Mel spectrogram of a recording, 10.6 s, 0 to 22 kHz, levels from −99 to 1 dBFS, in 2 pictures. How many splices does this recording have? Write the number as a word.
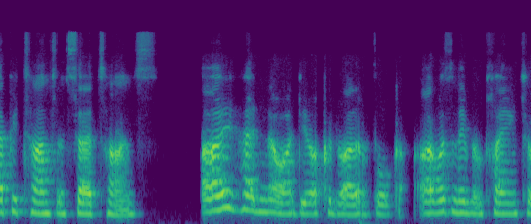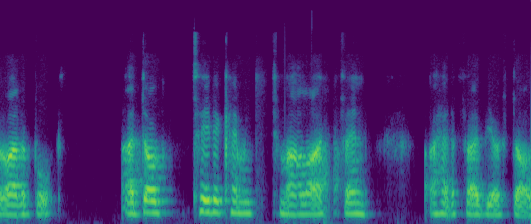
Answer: two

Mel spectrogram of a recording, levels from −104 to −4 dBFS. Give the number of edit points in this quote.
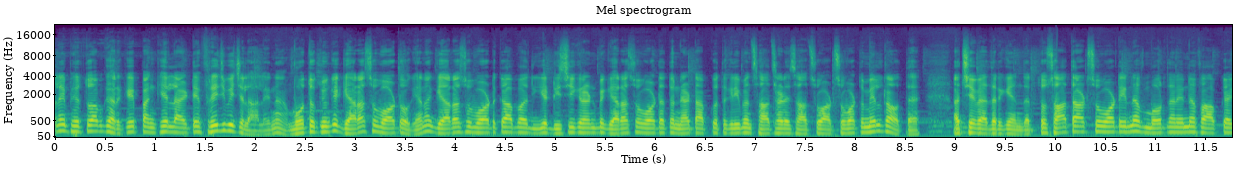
zero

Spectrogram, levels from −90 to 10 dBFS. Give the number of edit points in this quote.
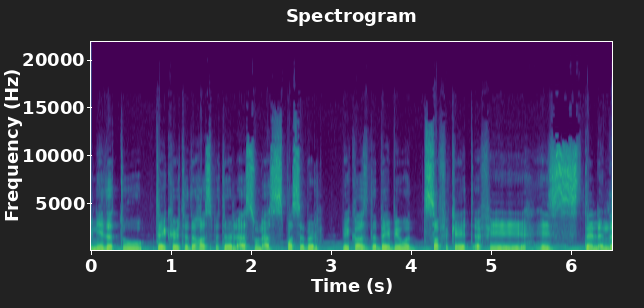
zero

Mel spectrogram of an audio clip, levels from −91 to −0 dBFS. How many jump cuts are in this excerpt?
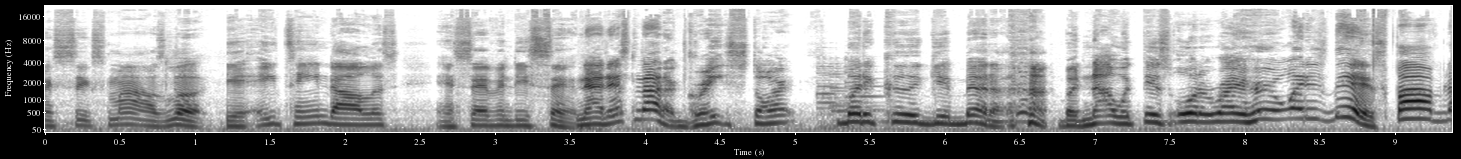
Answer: three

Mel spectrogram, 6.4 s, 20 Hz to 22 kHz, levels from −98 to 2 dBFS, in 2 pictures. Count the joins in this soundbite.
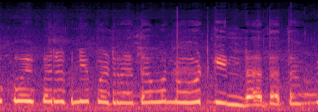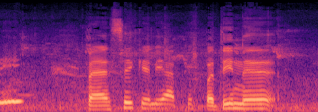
one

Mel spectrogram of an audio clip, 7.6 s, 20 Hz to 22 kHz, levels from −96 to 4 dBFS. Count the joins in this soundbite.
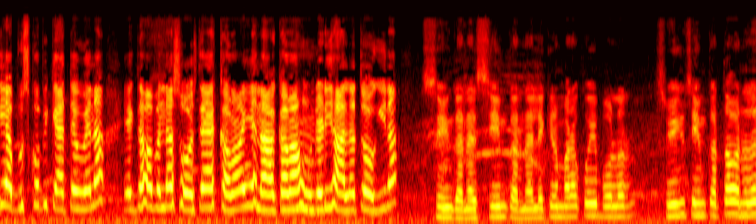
one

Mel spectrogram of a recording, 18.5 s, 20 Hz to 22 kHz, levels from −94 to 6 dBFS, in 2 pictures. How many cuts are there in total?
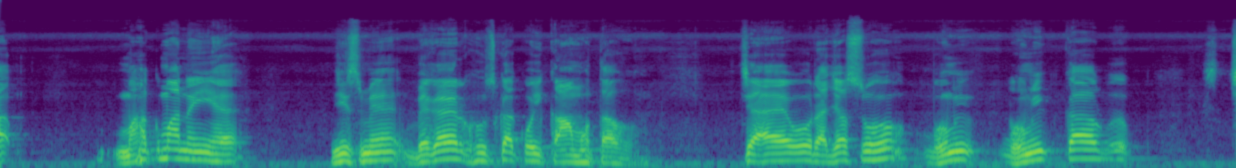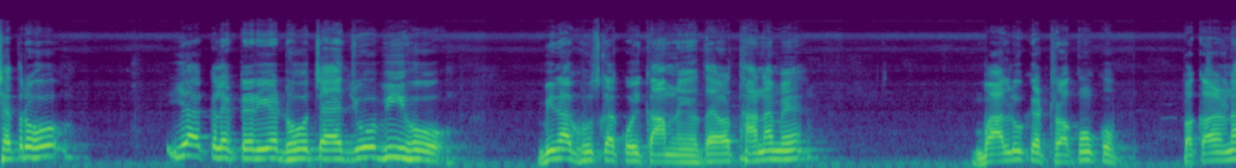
zero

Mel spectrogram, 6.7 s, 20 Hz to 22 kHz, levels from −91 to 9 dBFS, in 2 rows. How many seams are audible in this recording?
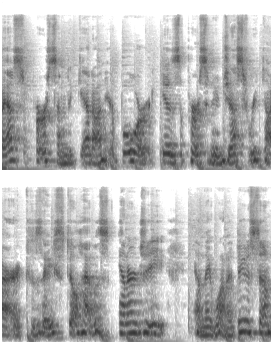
one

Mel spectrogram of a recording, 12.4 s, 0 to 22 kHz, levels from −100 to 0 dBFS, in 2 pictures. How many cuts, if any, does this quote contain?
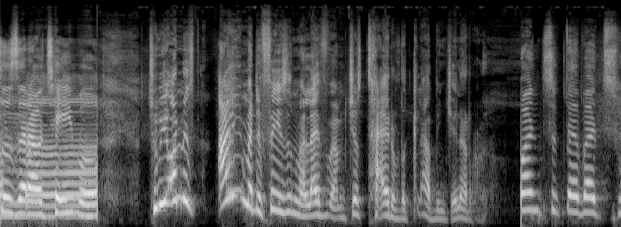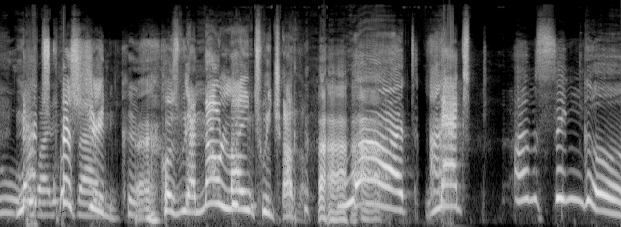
two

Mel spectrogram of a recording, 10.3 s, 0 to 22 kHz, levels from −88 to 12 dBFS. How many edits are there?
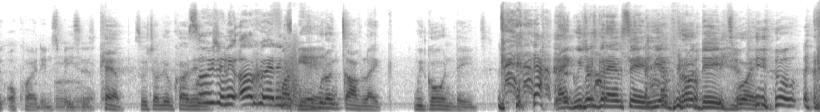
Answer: one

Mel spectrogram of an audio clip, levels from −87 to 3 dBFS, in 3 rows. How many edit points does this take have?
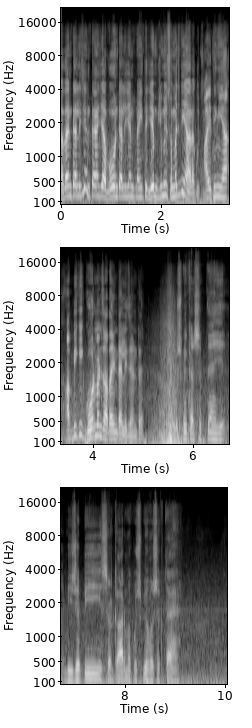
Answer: one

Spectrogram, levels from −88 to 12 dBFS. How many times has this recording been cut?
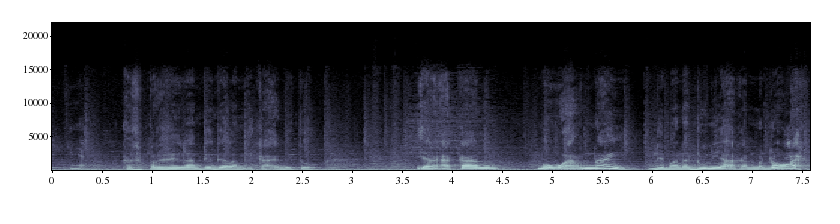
one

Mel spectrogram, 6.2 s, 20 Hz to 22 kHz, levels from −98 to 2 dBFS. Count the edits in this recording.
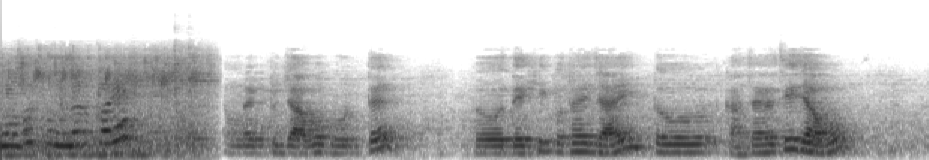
one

